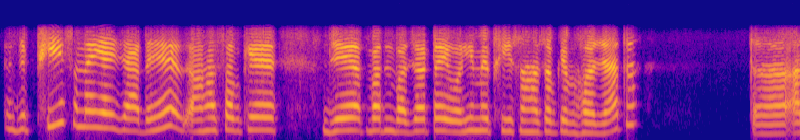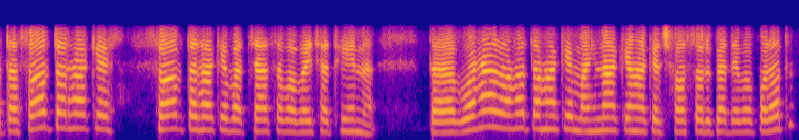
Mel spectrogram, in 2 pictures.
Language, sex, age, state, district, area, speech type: Maithili, female, 18-30, Bihar, Muzaffarpur, rural, conversation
